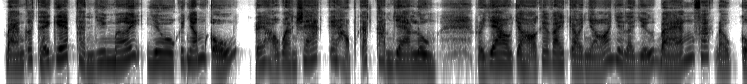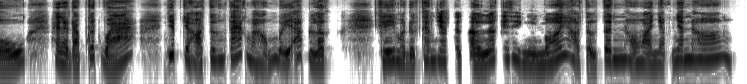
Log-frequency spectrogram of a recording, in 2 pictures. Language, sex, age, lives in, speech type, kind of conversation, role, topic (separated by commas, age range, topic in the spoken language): Vietnamese, female, 45-49, United States, read, expert-assistant, expert, Làm sao để biến việc học lý thuyết khô khan thành trải nghiệm thú vị và dễ nhớ hơn?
